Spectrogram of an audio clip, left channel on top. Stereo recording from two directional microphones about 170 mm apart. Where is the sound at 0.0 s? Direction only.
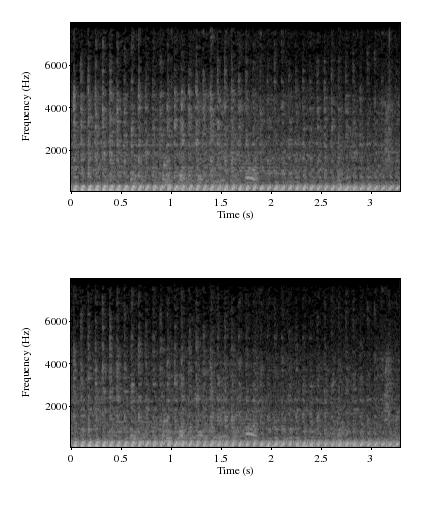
Centre (ahead or behind).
